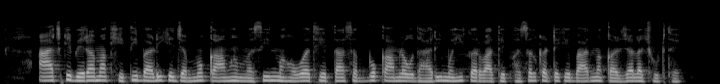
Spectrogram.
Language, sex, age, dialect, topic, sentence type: Chhattisgarhi, female, 31-35, Eastern, banking, statement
